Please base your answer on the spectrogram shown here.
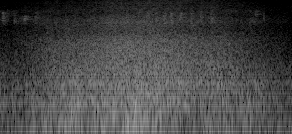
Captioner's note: sea swashing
